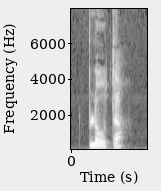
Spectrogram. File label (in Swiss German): "platte", alsace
